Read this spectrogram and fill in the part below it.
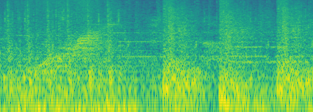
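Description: Explosions go off in The Binding of Isaac: Rebirth, with several sharp, loud blasts at irregular intervals over a busy game background.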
